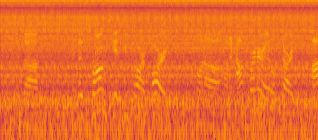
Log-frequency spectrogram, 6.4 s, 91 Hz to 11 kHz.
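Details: 40-year-old kerosene torpedo heater that used to misfire and shoot fireballs, just plugged in, warming up: steady even burner roar with no pops or bangs, burning cleanly. Normal running.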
